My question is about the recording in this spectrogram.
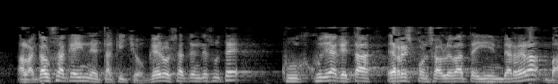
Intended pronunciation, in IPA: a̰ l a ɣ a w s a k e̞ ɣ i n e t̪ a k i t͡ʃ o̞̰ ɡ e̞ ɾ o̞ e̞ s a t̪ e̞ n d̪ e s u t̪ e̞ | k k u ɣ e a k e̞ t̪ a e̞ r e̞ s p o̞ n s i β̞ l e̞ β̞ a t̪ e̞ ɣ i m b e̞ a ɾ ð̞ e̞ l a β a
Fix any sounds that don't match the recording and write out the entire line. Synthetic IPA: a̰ l a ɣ a w s a k e̞ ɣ i n e t̪ a k i t͡ʃ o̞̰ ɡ e̞ ɾ o̞ e̞ s a t̪ e̞ n d̪ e s u t̪ e̞ | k k u ð e a k e̞ t̪ a e̞ r e̞ s p o̞ n s a β̞ l e̞ β̞ a t̪ e̞ ɣ i m b e̞ a ɾ ð̞ e̞ l a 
